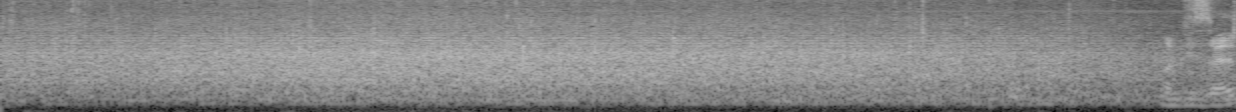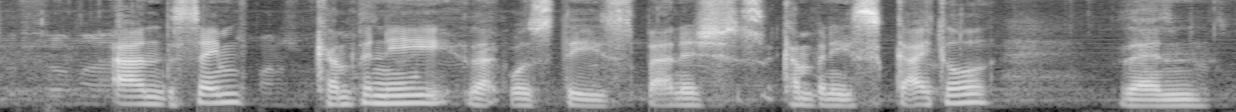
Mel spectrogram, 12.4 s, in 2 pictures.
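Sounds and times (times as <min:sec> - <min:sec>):
audience applause: 0:00.0 - 0:06.2
speech: 0:05.8 - 0:12.3.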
